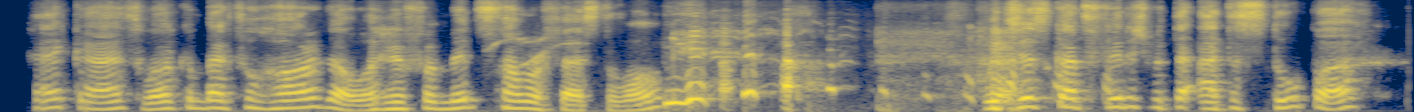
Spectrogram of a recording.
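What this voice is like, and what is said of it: Attempted Swedish accent, sounds German. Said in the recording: “I don't know why I sound German. I don't know a Swedish accent ... That sounded legit to me.”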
